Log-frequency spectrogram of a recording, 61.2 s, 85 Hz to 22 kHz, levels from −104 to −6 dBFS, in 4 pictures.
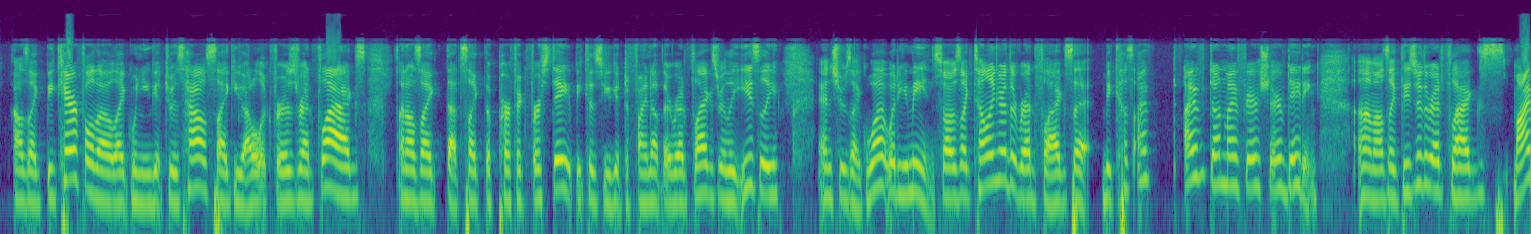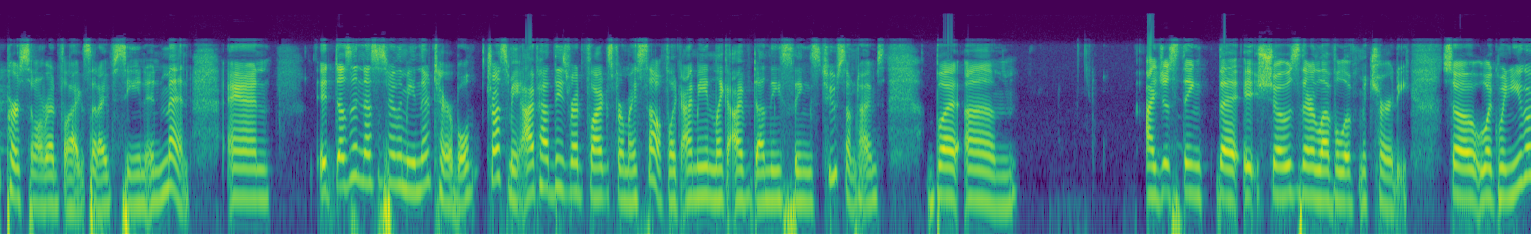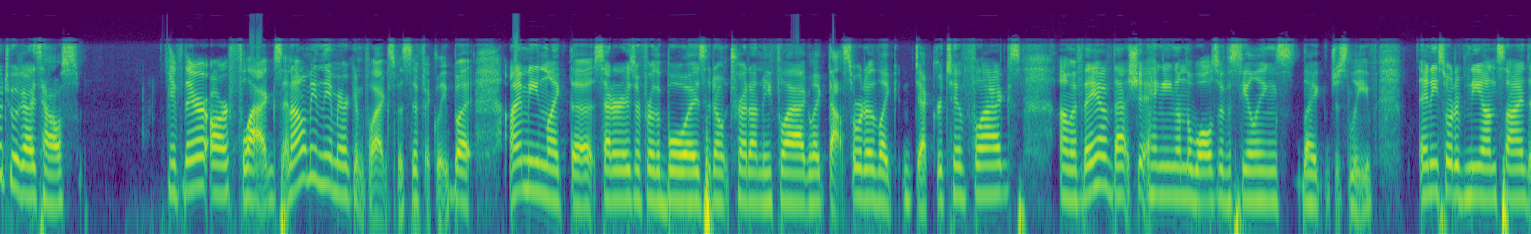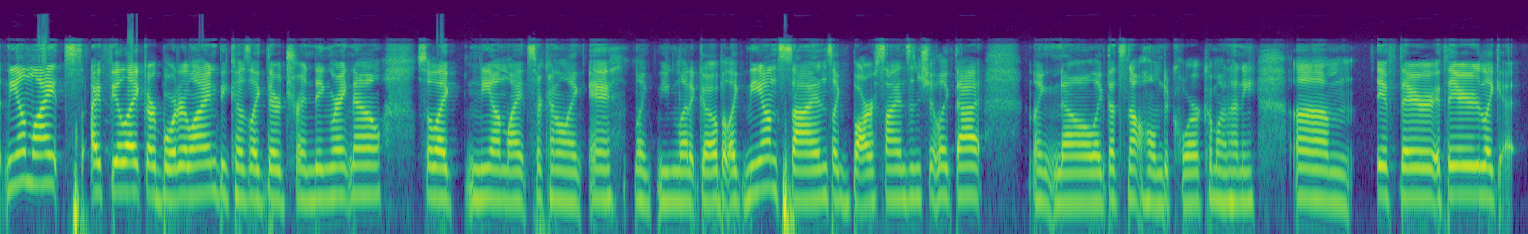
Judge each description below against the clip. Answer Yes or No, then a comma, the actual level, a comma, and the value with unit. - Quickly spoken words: Yes, fast, 240 wpm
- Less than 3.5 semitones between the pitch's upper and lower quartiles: Yes, average, 2.9 semitones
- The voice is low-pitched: No, high, 200 Hz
